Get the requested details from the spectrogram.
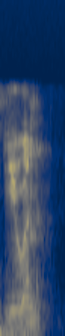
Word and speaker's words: Ewan: Ewan, is that how you pronounce it? – Ewan.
